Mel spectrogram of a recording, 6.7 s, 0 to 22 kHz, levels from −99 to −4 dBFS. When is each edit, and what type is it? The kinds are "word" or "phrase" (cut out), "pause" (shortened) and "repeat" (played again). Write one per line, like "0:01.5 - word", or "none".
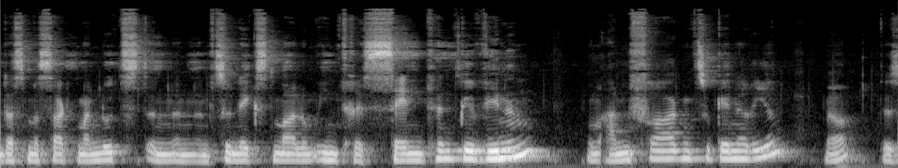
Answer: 0:01.6 - word
0:03.4 - word
0:04.5 - word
